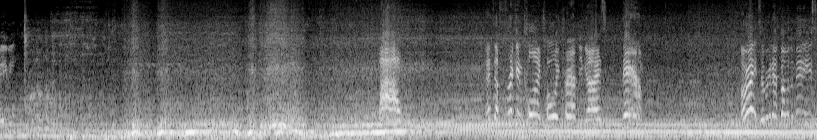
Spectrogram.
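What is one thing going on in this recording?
A race car engine roars and revs up and down from inside the cabin.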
